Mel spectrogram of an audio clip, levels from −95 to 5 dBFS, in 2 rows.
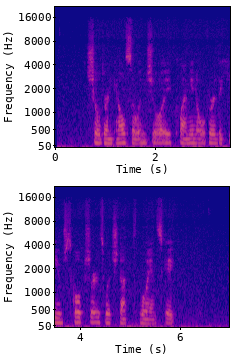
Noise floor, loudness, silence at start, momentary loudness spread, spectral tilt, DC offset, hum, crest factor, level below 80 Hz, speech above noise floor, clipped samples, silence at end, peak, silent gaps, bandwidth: -69 dBFS; -47 LUFS; 0.05 s; 6 LU; -5 dB/octave; under 0.1%; none; 16 dB; -70 dBFS; 22 dB; under 0.1%; 0.05 s; -30 dBFS; none; 16.5 kHz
